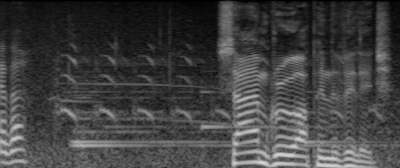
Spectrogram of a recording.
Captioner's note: birds chirping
